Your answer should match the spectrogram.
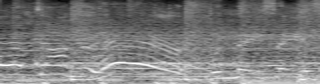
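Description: Rock music from a band's cassette recording, with a note that slides up and falls back about a second in.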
